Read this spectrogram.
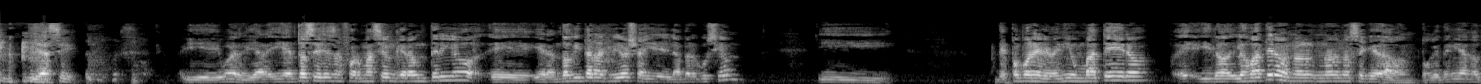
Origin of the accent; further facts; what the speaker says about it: Buenos Aires, Argentina; yo soy de Buenos Aires. … del barrio Matadero, soy.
